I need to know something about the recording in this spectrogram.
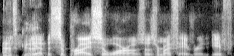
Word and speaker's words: Saguaros: And the G is silent. The Surprise Saguaros. Saguaros, the Cactus.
